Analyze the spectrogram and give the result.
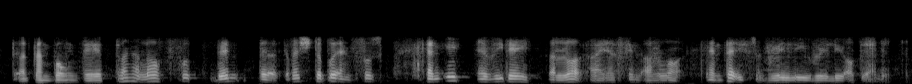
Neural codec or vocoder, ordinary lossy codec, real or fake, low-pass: codec, 16 kHz in and 24 kHz out, 1.1 kbps, FireRedTTS-2 codec; none; fake; 3.6 kHz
